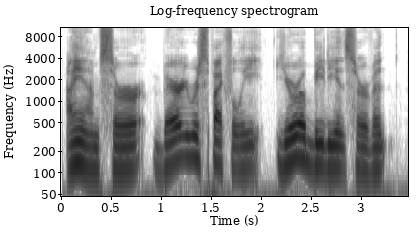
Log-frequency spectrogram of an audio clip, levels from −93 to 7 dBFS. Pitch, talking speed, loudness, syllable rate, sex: 125 Hz, 140 wpm, -15 LUFS, 4.9 syllables/s, male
